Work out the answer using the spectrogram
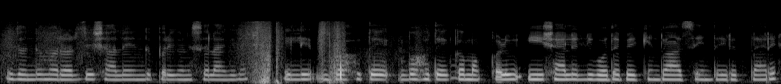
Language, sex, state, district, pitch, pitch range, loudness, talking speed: Kannada, female, Karnataka, Dharwad, 225 Hz, 220-230 Hz, -27 LUFS, 105 wpm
